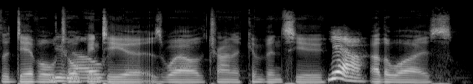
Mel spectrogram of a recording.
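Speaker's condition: No condition

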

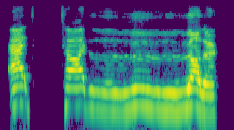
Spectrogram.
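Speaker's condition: Cerebral palsy; speech impediment

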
